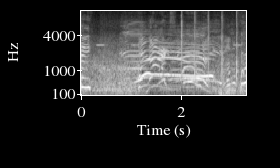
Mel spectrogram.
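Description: A young man cheers loudly.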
